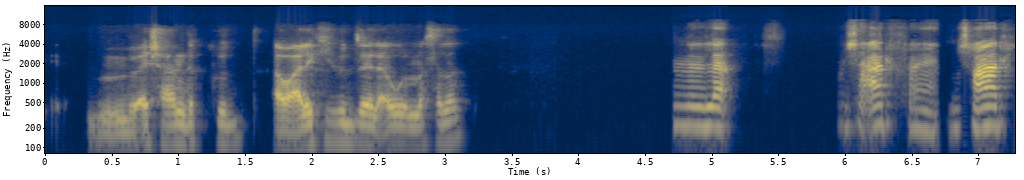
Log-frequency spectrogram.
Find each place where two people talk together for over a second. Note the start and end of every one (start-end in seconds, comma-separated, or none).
none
